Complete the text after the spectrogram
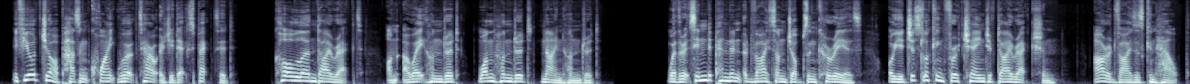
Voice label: Commercial; Learn Direct

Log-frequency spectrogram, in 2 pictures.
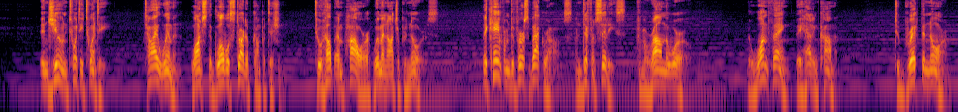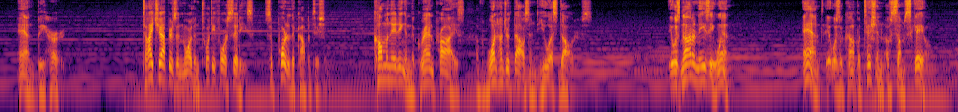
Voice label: Inspirational VO

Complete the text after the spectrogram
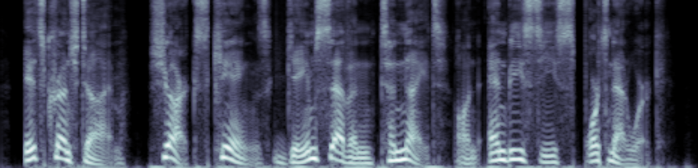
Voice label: Promo; NBC; Crunch time

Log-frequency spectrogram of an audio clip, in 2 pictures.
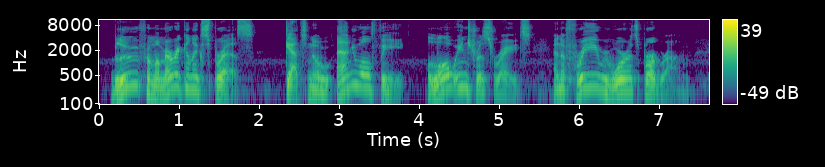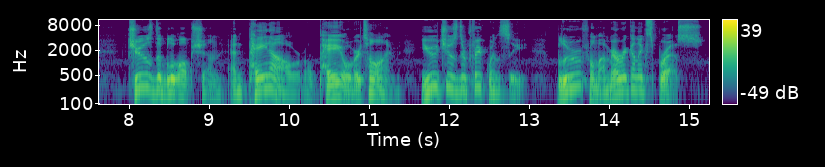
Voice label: Corporate

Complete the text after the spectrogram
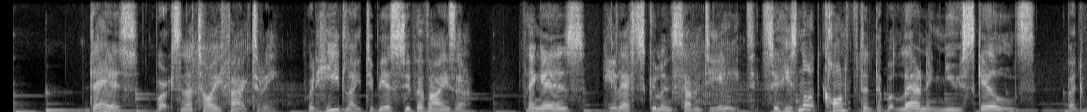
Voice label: Commercial

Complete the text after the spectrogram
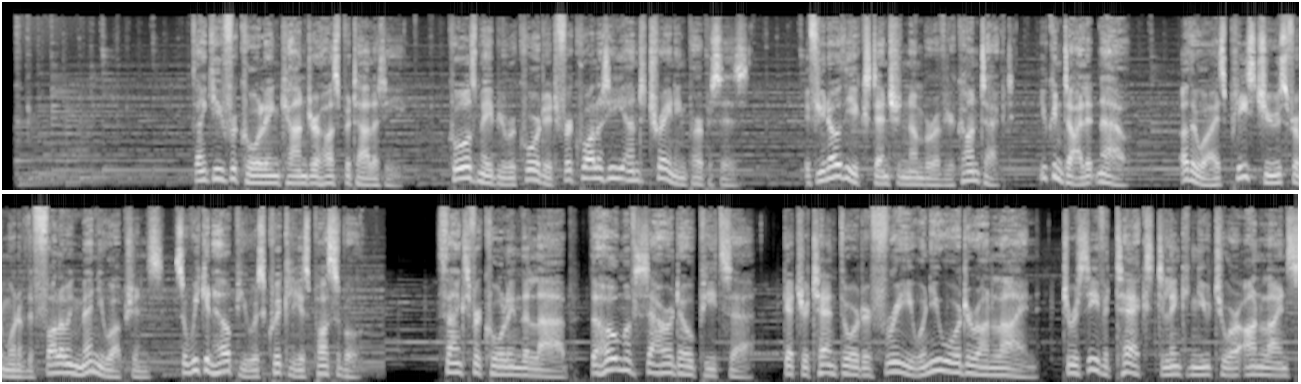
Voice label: ivr

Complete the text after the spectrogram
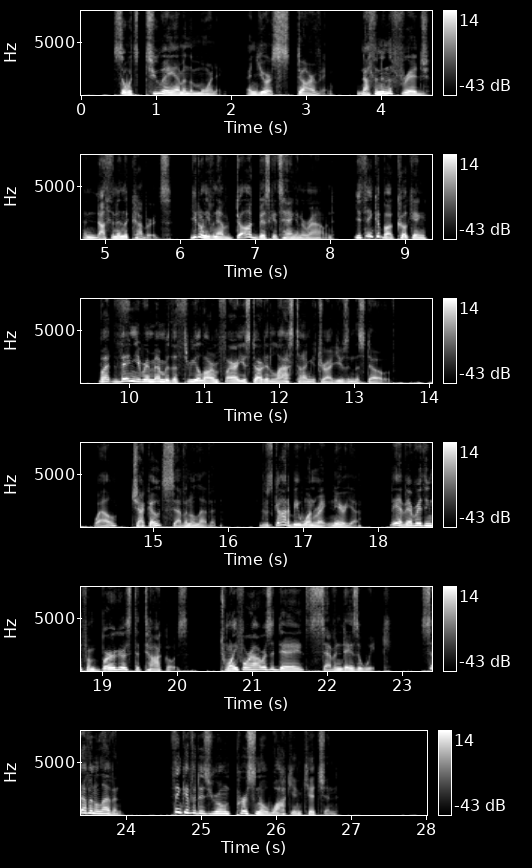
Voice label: Promotional spot

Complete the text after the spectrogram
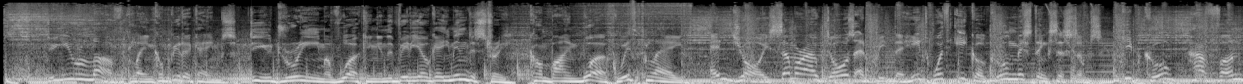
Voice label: Commercial

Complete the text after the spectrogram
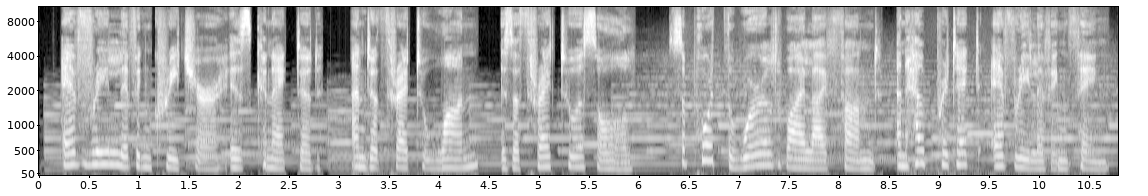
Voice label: Commercial

